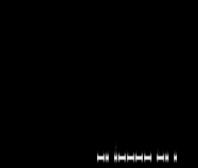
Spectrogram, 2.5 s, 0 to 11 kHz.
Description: Morse code, heard as a keyed tone, about 45 wpm, 700 Hz. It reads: N1NE
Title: USA Call Signs - 4 Characters - 2x Character Spacing - 45wpm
